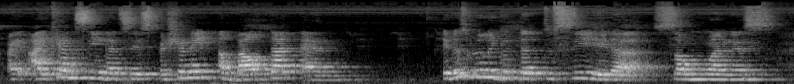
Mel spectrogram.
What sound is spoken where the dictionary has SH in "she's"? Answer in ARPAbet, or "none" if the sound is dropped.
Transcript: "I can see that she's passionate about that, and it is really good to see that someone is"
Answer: S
